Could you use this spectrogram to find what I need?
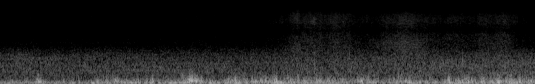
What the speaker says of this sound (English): The breeze is picking up.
